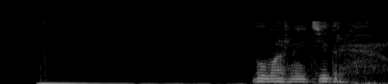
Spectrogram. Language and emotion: Russian, neutral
